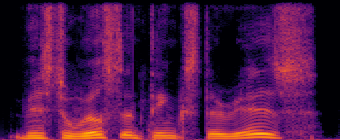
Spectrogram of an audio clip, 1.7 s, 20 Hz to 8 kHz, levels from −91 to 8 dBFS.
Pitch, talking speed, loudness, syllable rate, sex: 145 Hz, 175 wpm, -18 LUFS, 4.9 syllables/s, male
